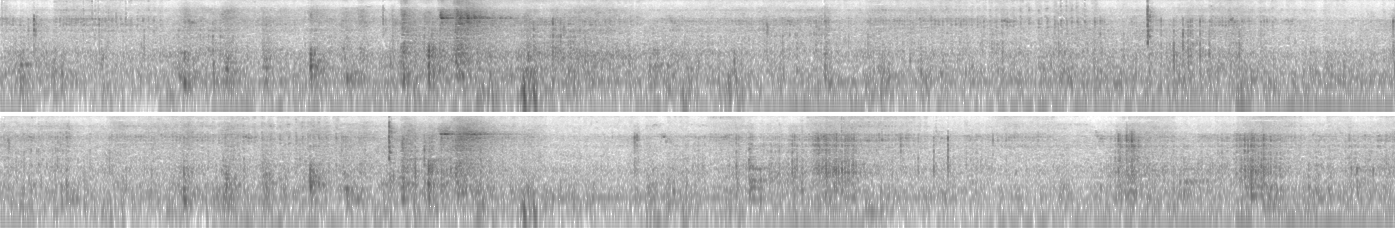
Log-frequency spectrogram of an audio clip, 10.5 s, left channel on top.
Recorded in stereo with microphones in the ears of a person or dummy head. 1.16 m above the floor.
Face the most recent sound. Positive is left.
turn(degrees=30)  # may be behind; listen again after turning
